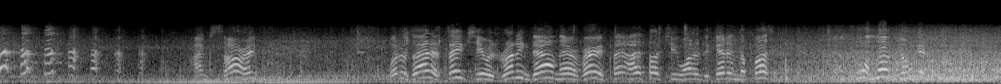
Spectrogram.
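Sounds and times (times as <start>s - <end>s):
woman laughing: 0.0s - 1.6s
bus engine rumbling: 0.0s - 10.0s.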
